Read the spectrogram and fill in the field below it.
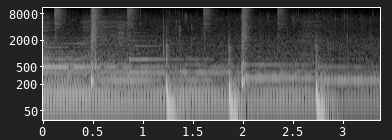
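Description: Scattered raindrops on a trail in Southeast Alaska tap sharply one at a time over a steady low hum, a few distinct hits spread unevenly, nearby and fairly soft.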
